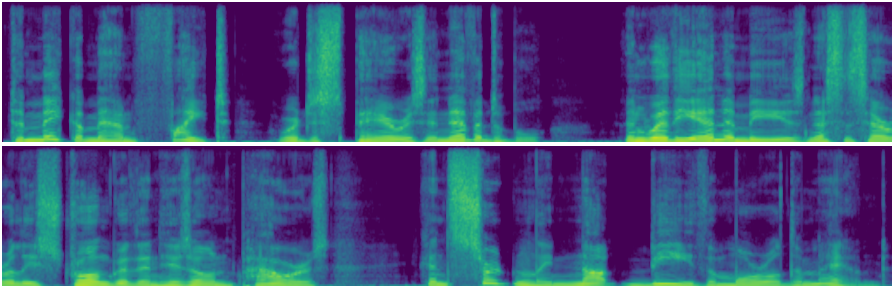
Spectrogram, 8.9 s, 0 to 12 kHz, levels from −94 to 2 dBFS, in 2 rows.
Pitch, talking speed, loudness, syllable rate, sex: 170 Hz, 180 wpm, -19 LUFS, 5.9 syllables/s, male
